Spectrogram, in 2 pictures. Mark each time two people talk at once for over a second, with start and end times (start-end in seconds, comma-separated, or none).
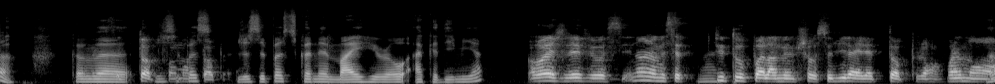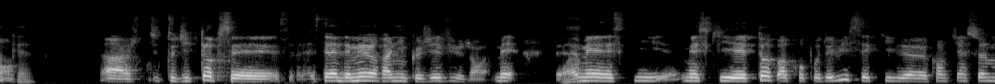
0.8-2.2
